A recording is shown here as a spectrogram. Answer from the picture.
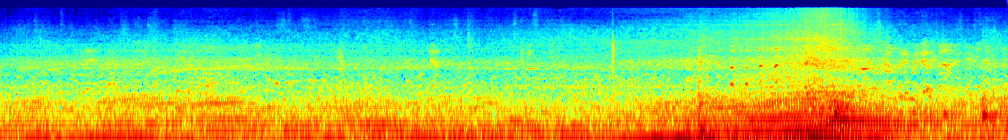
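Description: Night city street traffic, with a steady low rumble of cars. A car passes close by about ten seconds in, its engine and tyre noise swelling and then fading. Passers-by talk faintly.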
